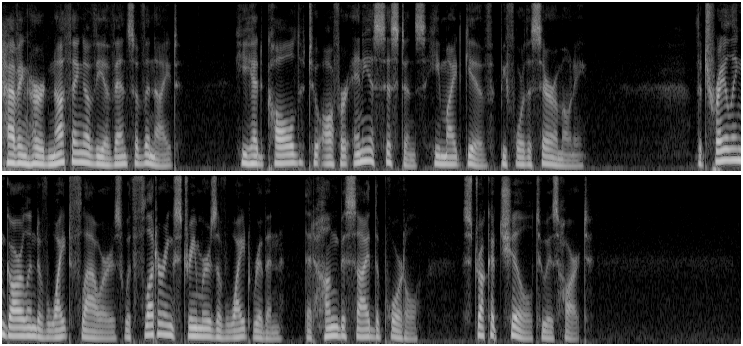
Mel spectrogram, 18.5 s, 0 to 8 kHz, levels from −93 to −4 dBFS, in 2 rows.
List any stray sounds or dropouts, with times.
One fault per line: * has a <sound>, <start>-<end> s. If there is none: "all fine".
all fine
